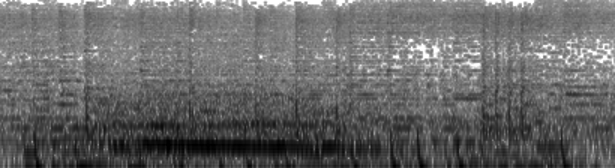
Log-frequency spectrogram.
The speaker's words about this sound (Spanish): Ve el coche de Andrea irse mientras cierra la capota, llevándose al hombre que tenía que matar.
